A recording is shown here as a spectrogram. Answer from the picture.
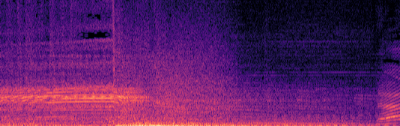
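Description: Electric hand blender motor running with a steady high whine. About a second in, a sudden hit with a deep rumble takes over and dies away slowly. A short shout comes near the end.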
